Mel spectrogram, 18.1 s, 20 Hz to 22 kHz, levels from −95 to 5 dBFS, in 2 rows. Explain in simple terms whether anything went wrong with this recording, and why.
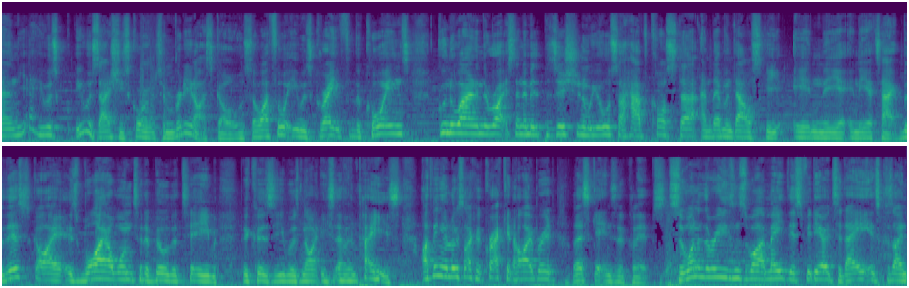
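From 1.39 to 1.64 s there is a short burst of loose connector crackle. A worn or dirty contact flickered on and off, chopping the sound into scratchy crackle. Unlike a single digital click, it is a quarter-second cluster of irregular, rough crackling.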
